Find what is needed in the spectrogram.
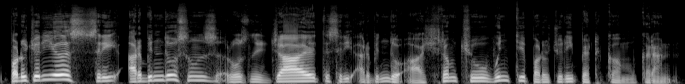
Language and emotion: Kashmiri, neutral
